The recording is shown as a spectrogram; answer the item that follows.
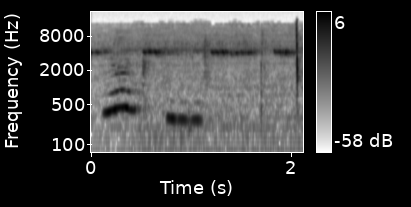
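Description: A cat's short meow, rising and falling, near the start, then a brief low hum about a second in, over a thin, steady, high cricket trill.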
